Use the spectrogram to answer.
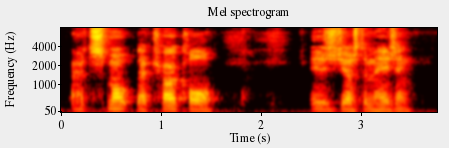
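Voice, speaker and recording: A man with a medium pitch speaks at a fairly slow pace in a somewhat breathy voice. His intonation is monotone and flat. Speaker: blacksmith channel owner and home cook. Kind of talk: casual vlog talk to camera. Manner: halting, many fillers.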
